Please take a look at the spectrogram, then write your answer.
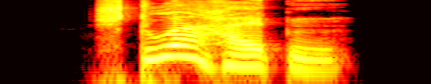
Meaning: plural of Sturheit
- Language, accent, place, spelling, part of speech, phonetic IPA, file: German, Germany, Berlin, Sturheiten, noun, [ˈʃtuːɐ̯haɪ̯tn̩], De-Sturheiten.ogg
